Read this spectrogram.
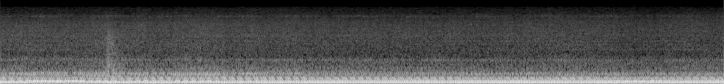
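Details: Freshly rebuilt engine after about 50 miles, just refilled with 20W-50 VR1 and new filter after metal found in old filter, oiling system primed: deep, steady idle, no knocking, grinding or ticking; oil pressure good.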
